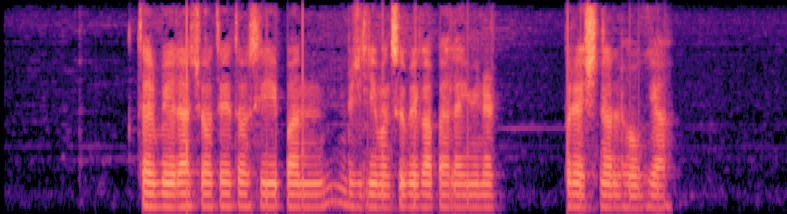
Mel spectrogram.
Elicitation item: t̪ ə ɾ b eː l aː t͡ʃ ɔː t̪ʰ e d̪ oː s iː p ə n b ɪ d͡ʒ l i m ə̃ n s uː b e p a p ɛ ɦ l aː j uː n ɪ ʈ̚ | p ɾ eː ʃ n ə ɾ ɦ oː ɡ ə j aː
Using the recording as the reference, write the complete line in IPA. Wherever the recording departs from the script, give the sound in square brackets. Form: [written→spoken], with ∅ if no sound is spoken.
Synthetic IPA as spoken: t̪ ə ɾ b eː l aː t͡ʃ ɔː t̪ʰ e [d̪→t̪] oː s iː p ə n b ɪ d͡ʒ l i m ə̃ n s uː b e [p→k] a p ɛ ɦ l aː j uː n ɪ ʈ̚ | p ɾ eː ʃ n ə [ɾ→l] ɦ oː ɡ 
